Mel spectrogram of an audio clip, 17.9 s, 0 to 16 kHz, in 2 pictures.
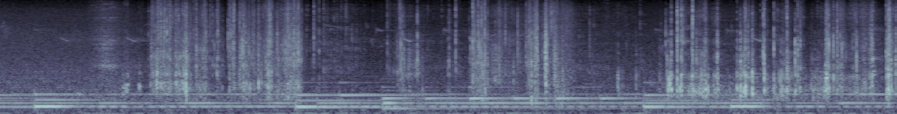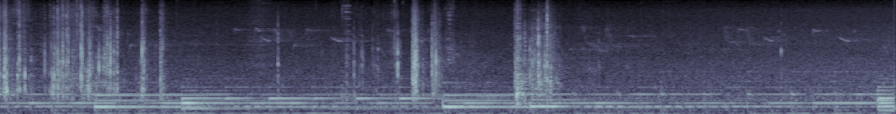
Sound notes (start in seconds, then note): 1.0 wrapper crinkling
